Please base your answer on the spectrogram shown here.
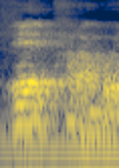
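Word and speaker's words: η: 근데 요걸 어떻게 이제 그리스인데 에타라고 읽어요.이 n에 n하고 비슷하죠. N 예 에타라고 거예요.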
